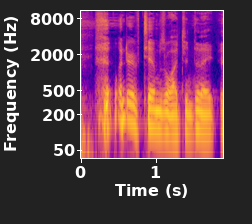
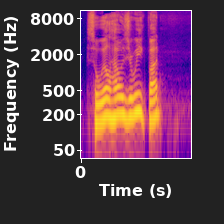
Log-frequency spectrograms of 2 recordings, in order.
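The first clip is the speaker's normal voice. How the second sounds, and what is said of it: Put-on Canadian accent. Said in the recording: “I sound like a Canadian.”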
